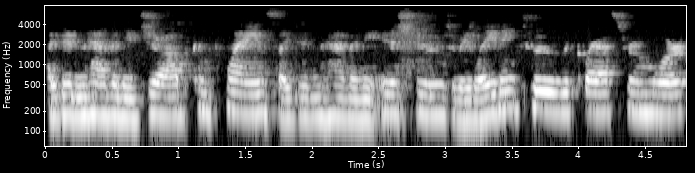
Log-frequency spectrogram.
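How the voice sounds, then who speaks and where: A woman with an American accent speaks at a moderate pace in a fairly low voice with fairly even intonation, amid noticeable background noise. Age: 60s. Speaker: retired teacher. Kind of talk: interview.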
